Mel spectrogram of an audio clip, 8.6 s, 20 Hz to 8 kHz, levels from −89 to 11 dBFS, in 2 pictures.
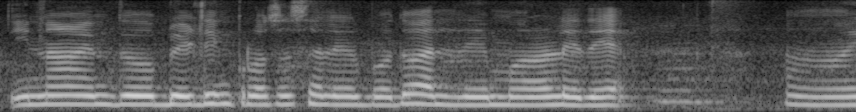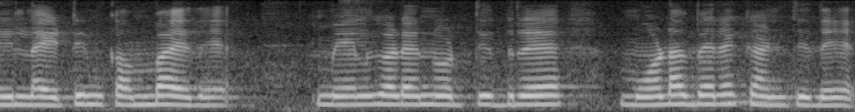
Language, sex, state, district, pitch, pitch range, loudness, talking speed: Kannada, female, Karnataka, Dharwad, 230 Hz, 220-235 Hz, -16 LUFS, 125 wpm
